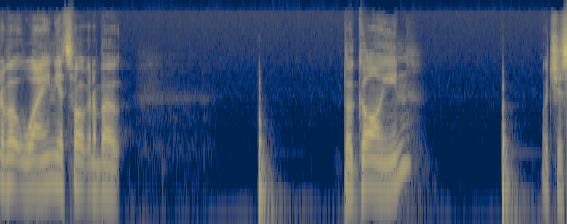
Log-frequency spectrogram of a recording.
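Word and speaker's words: Bourgogne: And when you're talking about wine, you're talking about Burgoyne, which is spelt differently in 65.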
